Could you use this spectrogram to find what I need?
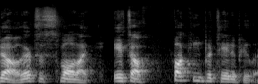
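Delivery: ordinary talk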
